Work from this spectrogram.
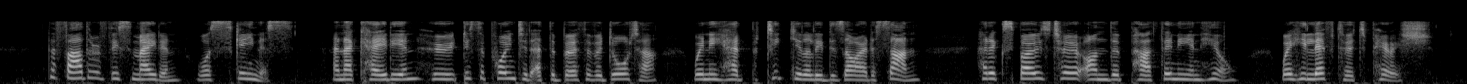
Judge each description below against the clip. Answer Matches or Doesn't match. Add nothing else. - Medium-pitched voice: Doesn't match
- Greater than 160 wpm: Doesn't match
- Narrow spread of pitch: Doesn't match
